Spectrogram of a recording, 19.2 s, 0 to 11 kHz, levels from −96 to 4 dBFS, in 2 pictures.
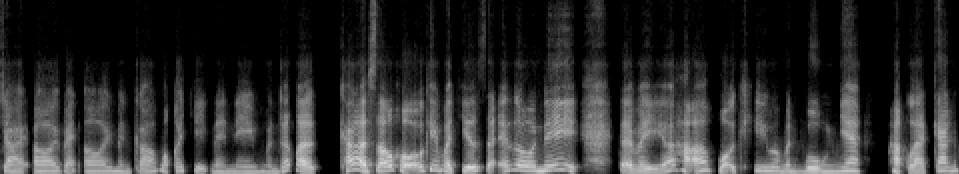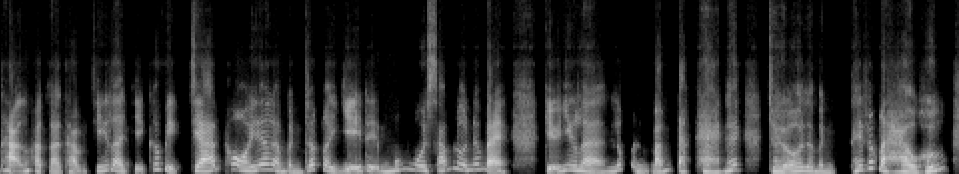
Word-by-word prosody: Trời 210 Hz, -4 st, -2 dB
ơi! 225 Hz, +1 st, -2 dB
Bạn -, -, -6 dB
ơi, 225 Hz, +1 st, -3 dB
mình 215 Hz, -5 st, -7 dB
có 210 Hz, +4 st, -4 dB
một 255 Hz, -, -4 dB
cái 240 Hz, +4 st, -7 dB
chuyện 215 Hz, -, -4 dB
này 195 Hz, -1 st, -7 dB
nè, 180 Hz, -2 st, -7 dB
mình 185 Hz, -3 st, -8 dB
rất 290 Hz, +9 st, -4 dB
là -, -, +6 dB, 0.3 s
khá -, -, +4 dB
là 220 Hz, -, +9 dB
xấu 245 Hz, +6 st, +6 dB
hổ 290 Hz, -, +6 dB
khi 330 Hz, -1 st, -2 dB
mà 245 Hz, -7 st, +3 dB
chia 240 Hz, +3 st, +4 dB
sẻ -, -, -1 dB
luôn 275 Hz, -3 st, +3 dB
ấy. 295 Hz, -5 st, 0 dB, 0.4 s
Tại 205 Hz, -, +3 dB
vì 205 Hz, -2 st, 0 dB
á 285 Hz, +9 st, +1 dB
hả, 280 Hz, -1 st, +3 dB
mỗi -, -, +1 dB
khi 270 Hz, -, -6 dB
mà 240 Hz, -2 st, -2 dB
mình 205 Hz, -1 st, -5 dB
buồn 210 Hz, -2 st, +1 dB
nha, 250 Hz, +2 st, +2 dB, 0.3 s
hoặc 205 Hz, -1 st, +2 dB
là 195 Hz, 0 st, +3 dB
căng 265 Hz, -1 st, +1 dB
thẳng, 270 Hz, -1 st, +3 dB
hoặc -, -, 0 dB
là 195 Hz, 0 st, +1 dB
thậm -, -, -3 dB
chí 255 Hz, +3 st, -4 dB
là 265 Hz, -8 st, +1 dB
chỉ -, -, -6 dB
có 355 Hz, -, -5 dB
việc 215 Hz, -4 st, -2 dB
chán 260 Hz, +2 st, +5 dB
thôi 285 Hz, -7 st, +1 dB
á 335 Hz, +2 st, 0 dB
là 310 Hz, -6 st, -2 dB
mình 200 Hz, -6 st, -5 dB
rất 320 Hz, -, -4 dB
là -, -, -1 dB
dễ 200 Hz, -2 st, 0 dB
để 240 Hz, -3 st, -2 dB
muốn 275 Hz, +11 st, -5 dB
mua 295 Hz, -3 st, -2 dB
sắm 280 Hz, +2 st, -3 dB
luôn 335 Hz, -6 st, -4 dB
á 340 Hz, +2 st, -6 dB
bạn. -, -, +5 dB, 0.4 s
Kiểu 415 Hz, -, +1 dB
như 290 Hz, +1 st, -3 dB
là, 205 Hz, -9 st, +2 dB
lúc 305 Hz, +9 st, -5 dB
mình 200 Hz, 0 st, -7 dB
bấm 205 Hz, +5 st, +1 dB
đặt 220 Hz, -, -1 dB
hàng 195 Hz, -4 st, -1 dB
á, 320 Hz, -, -3 dB, 0.3 s
trời 215 Hz, -2 st, 0 dB
ơi, 215 Hz, +6 st, +2 dB
là 240 Hz, -, -1 dB
mình 200 Hz, -6 st, -4 dB, 0.2 s
thấy 275 Hz, +5 st, -2 dB
rất 415 Hz, +6 st, -4 dB
là -, -, +7 dB
hào 215 Hz, -5 st, +3 dB
hứng, 235 Hz, -, +1 dB
235 Hz, 245 wpm, -24 LUFS, 205-280 Hz, 0.4 s, là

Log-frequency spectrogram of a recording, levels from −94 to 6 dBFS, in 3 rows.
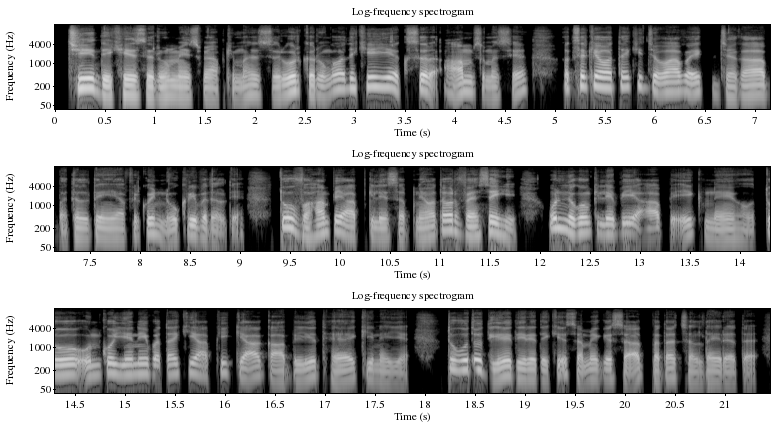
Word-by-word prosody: जी 175 Hz, 0 st, +10 dB
देखिए, 105 Hz, -, +4 dB
ज़रूर 95 Hz, -1 st, +2 dB
मैं 95 Hz, -1 st, +2 dB
इसमें 90 Hz, 0 st, -1 dB
आपकी 90 Hz, 0 st, -6 dB
मदद 105 Hz, +5 st, -2 dB
ज़रूर 115 Hz, +9 st, +4 dB
करूँगा 105 Hz, +6 st, +1 dB
और 160 Hz, 0 st, +4 dB
देखिए 175 Hz, +3 st, +1 dB
ये 185 Hz, -1 st, +4 dB
अक्सर -, -, +3 dB, 0.2 s
आम 135 Hz, +2 st, +2 dB
समस्या 95 Hz, +5 st, -4 dB
है। 145 Hz, -, -4 dB, 0.4 s
अक्सर 200 Hz, -, +3 dB
क्या 195 Hz, -, +6 dB
होता 180 Hz, +1 st, +4 dB
है 185 Hz, -, +1 dB
कि 195 Hz, -, -3 dB
जब 125 Hz, -, +3 dB
आप 135 Hz, +1 st, +3 dB
एक 130 Hz, +2 st, +1 dB, 0.2 s
जगह 105 Hz, +2 st, +2 dB
बदलते 100 Hz, +1 st, -2 dB
हैं 100 Hz, 0 st, -2 dB
या 95 Hz, -, -3 dB
फिर -, -, -8 dB
कोई 135 Hz, 0 st, +2 dB
नौकरी 115 Hz, +3 st, -1 dB
बदलते -, -, -5 dB
हैं -, -, -13 dB, 0.4 s
तो 210 Hz, -1 st, +5 dB
वहाँ 120 Hz, +6 st, +2 dB
पे 160 Hz, -, +3 dB
आपके 110 Hz, -1 st, -2 dB
लिए 100 Hz, -1 st, -1 dB
सब 95 Hz, -, -4 dB
नया 100 Hz, +1 st, -2 dB
होता 120 Hz, +10 st, +1 dB
है 175 Hz, -, +6 dB
और 160 Hz, -, -5 dB
वैसे 115 Hz, +7 st, +4 dB
ही 90 Hz, -, -6 dB, 0.4 s
उन 200 Hz, -3 st, +4 dB
लोगों 145 Hz, 0 st, +4 dB
के 135 Hz, -, -8 dB
लिए 130 Hz, 0 st, +1 dB
भी 140 Hz, 0 st, -1 dB
आप 95 Hz, -, -4 dB
एक 125 Hz, -, -5 dB
नए 95 Hz, -1 st, -4 dB
हो 85 Hz, -3 st, -11 dB
तो 140 Hz, 0 st, +3 dB, 0.3 s
उनको 145 Hz, +5 st, -2 dB
ये 145 Hz, -1 st, 0 dB
नहीं 155 Hz, 0 st, -1 dB
पता 140 Hz, +1 st, -2 dB
है 150 Hz, -, -1 dB
कि 165 Hz, -, -2 dB
आपकी 155 Hz, +3 st, -6 dB
क्या -, -, -1 dB
काबिलियत 100 Hz, +5 st, -5 dB
है 95 Hz, +3 st, -2 dB
कि 110 Hz, -, -7 dB
नहीं 90 Hz, -2 st, -9 dB
है। 85 Hz, -, -10 dB, 0.4 s
तो 210 Hz, -, 0 dB
वो 200 Hz, +1 st, +2 dB
तो 210 Hz, 0 st, +2 dB
धीरे-धीरे 110 Hz, -, -1 dB
देखिए 100 Hz, -, -5 dB
समय 105 Hz, +3 st, -5 dB
के 105 Hz, 0 st, -3 dB
साथ -, -, -2 dB
पता 115 Hz, -, -4 dB
चलता 90 Hz, -4 st, -9 dB
ही 95 Hz, -, -3 dB
रहता 90 Hz, -1 st, -7 dB
है। -, -, -9 dB
115 Hz, 225 wpm, -21 LUFS, 100-145 Hz, 0.4 s, जी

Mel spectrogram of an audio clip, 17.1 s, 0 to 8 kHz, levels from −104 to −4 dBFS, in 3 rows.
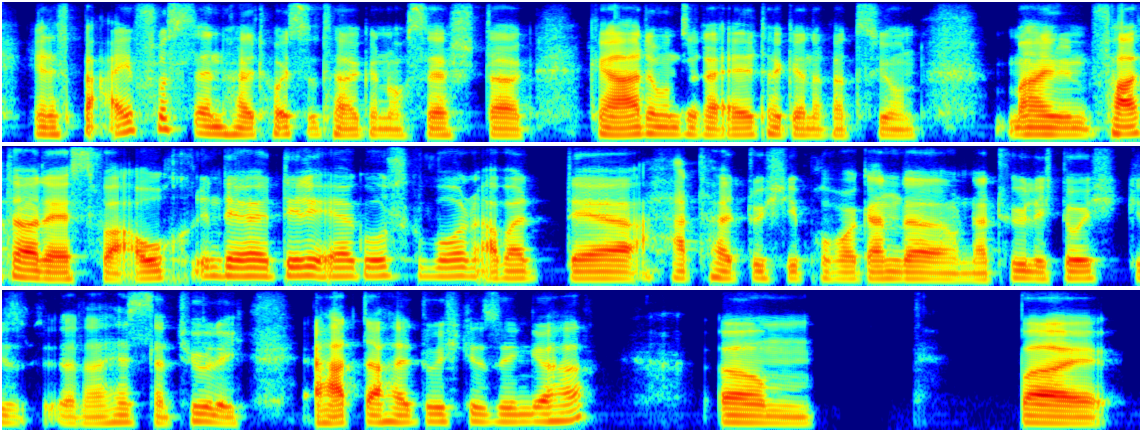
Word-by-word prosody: Ja, 110 Hz, -, -2 dB
das 105 Hz, 0 st, -3 dB
beeinflusst 175 Hz, +5 st, -2 dB
einen 110 Hz, -2 st, 0 dB
halt 100 Hz, -1 st, -1 dB
heutzutage 100 Hz, -2 st, -3 dB
noch 95 Hz, 0 st, -7 dB
sehr 100 Hz, -1 st, -1 dB
stark, 100 Hz, -1 st, -2 dB, 0.3 s
gerade 105 Hz, +3 st, +5 dB
unsere 105 Hz, -2 st, -1 dB
Eltern-Generation. 95 Hz, -2 st, -4 dB, 0.4 s
Mein 105 Hz, -2 st, +3 dB
Vater, 120 Hz, +3 st, +6 dB
der 100 Hz, -2 st, +5 dB
ist 100 Hz, -, -4 dB
zwar -, -, 0 dB
auch 105 Hz, +1 st, +1 dB
in 140 Hz, -, -5 dB
der 140 Hz, -1 st, +3 dB
DDR 140 Hz, -1 st, +1 dB
groß 140 Hz, +1 st, -2 dB
geworden, 140 Hz, 0 st, -2 dB
aber 110 Hz, 0 st, -1 dB, 0.2 s
der 105 Hz, -1 st, +2 dB
hat -, -, -5 dB
halt -, -, -2 dB
durch 110 Hz, -1 st, -6 dB
die 105 Hz, -, -7 dB
Propaganda 100 Hz, -2 st, 0 dB
und 90 Hz, -, -9 dB
natürlich 100 Hz, +2 st, -4 dB
durchges 105 Hz, 0 st, -3 dB
äh, 100 Hz, -2 st, -8 dB
was 95 Hz, +2 st, -5 dB
heißt 110 Hz, -1 st, -7 dB
natürlich, 95 Hz, 0 st, -4 dB, 0.3 s
er -, -, 0 dB
hat -, -, +4 dB
da -, -, +4 dB
halt 105 Hz, -1 st, -3 dB
durchgesehen 115 Hz, -1 st, -5 dB
gehabt, 125 Hz, +3 st, -1 dB, 0.6 s
ähm 100 Hz, -4 st, +1 dB, 1.0 s
bei 95 Hz, -3 st, +6 dB
105 Hz, 160 wpm, -23 LUFS, 100-115 Hz, 1.0 s, Vater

